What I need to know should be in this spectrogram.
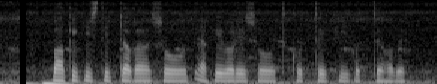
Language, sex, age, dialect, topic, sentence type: Bengali, male, 36-40, Standard Colloquial, banking, question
